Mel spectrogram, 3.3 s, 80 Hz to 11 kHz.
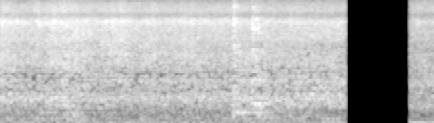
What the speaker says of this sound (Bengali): গাজর, আলু, বিনস আর মটরশুঁটি 4 রকম দিয়ে ভাজা করছি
